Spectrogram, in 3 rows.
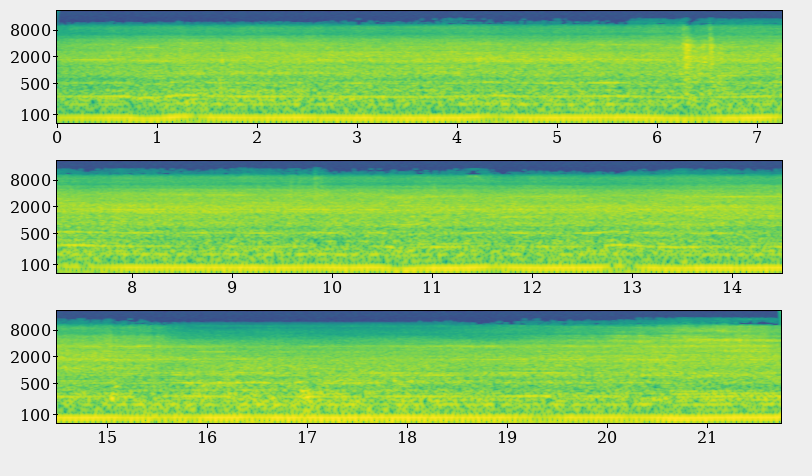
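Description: Heavy diesel engines of a Volvo A30C articulated hauler and a Caterpillar 558 log loader running steadily with a deep, even hum. A single light knock comes about six seconds in.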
